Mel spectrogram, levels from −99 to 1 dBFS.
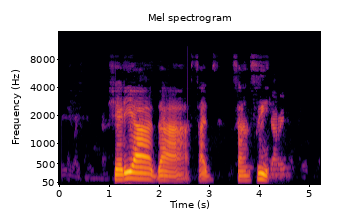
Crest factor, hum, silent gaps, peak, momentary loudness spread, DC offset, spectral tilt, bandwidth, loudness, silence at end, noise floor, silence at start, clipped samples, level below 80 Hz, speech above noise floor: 20 dB; none; none; -6 dBFS; 22 LU; under 0.1%; -7.5 dB/octave; 8 kHz; -23 LUFS; 0.75 s; -73 dBFS; 1.1 s; under 0.1%; -72 dBFS; 50 dB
